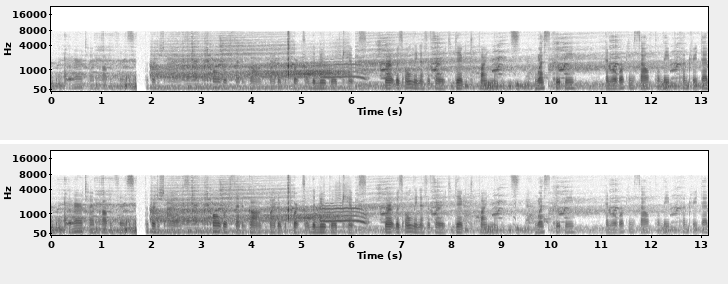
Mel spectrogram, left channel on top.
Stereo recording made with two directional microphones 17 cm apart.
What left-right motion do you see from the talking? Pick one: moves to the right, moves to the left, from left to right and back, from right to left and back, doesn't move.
moves to the left.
